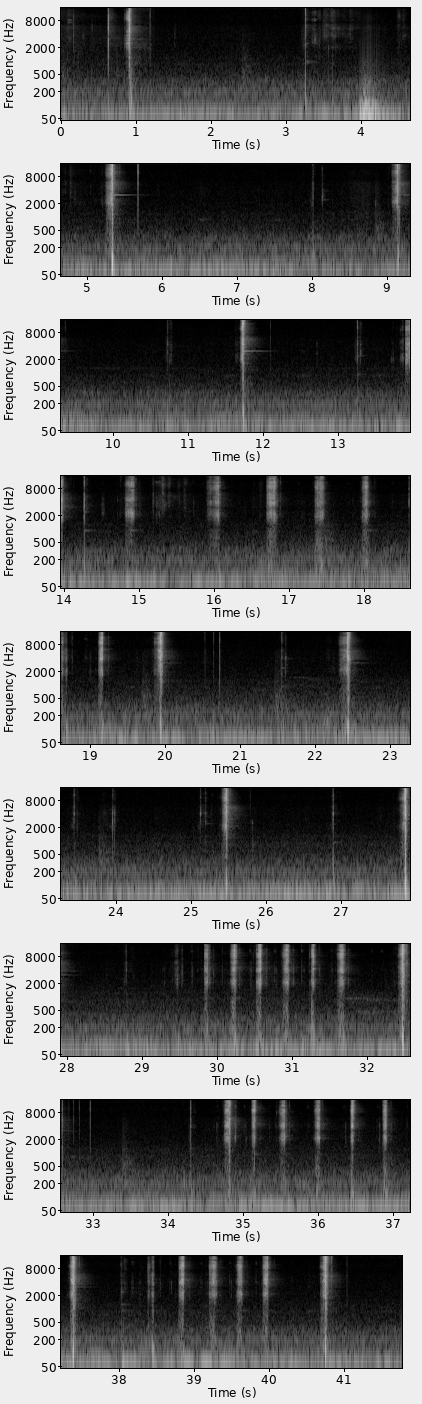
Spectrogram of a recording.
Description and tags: cigarette lighter
Lights several times, including flint wheel turns to try to get the flint crackling sound.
